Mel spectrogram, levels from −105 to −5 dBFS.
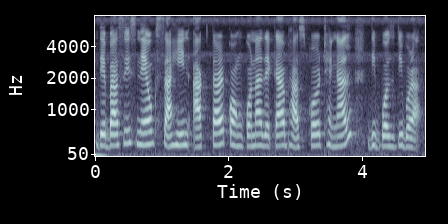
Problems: none marked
